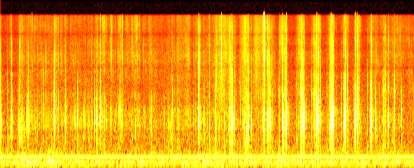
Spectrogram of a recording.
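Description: Long nails scratch and tap on the front and back pockets of worn, light blue distressed ripped denim shorts, making fast, dry, crinkly scratching over a steady low hum. The scratching is soft and dense at first, then turns into sharper, louder bright taps in the second half.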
